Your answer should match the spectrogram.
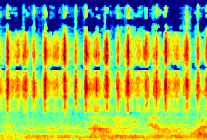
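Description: Siberian Storm slot machine spinning its reels in the free-spins bonus: a fast, even ticking over the game's bonus music.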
